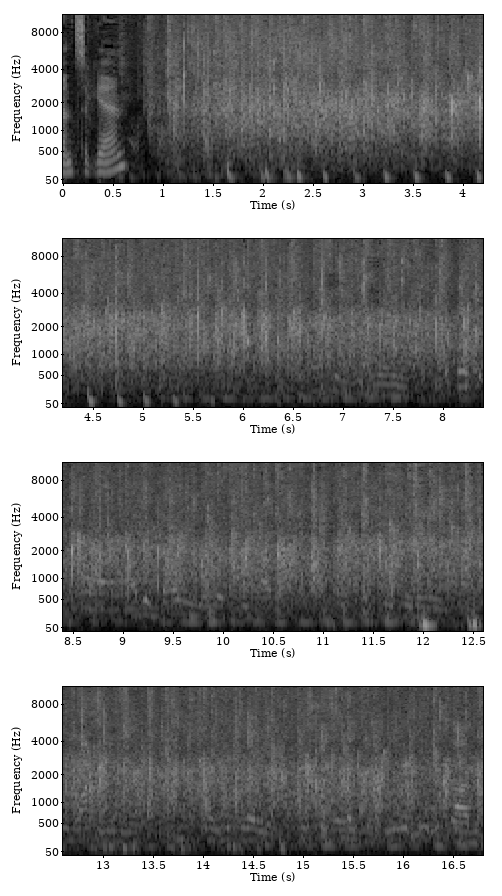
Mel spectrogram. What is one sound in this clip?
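An audience applauds steadily.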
